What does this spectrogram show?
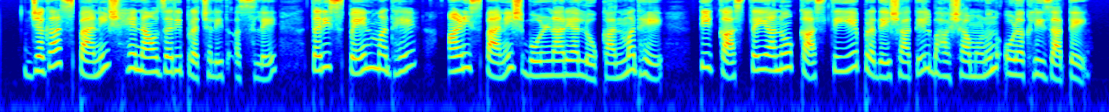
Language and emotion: Marathi, neutral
